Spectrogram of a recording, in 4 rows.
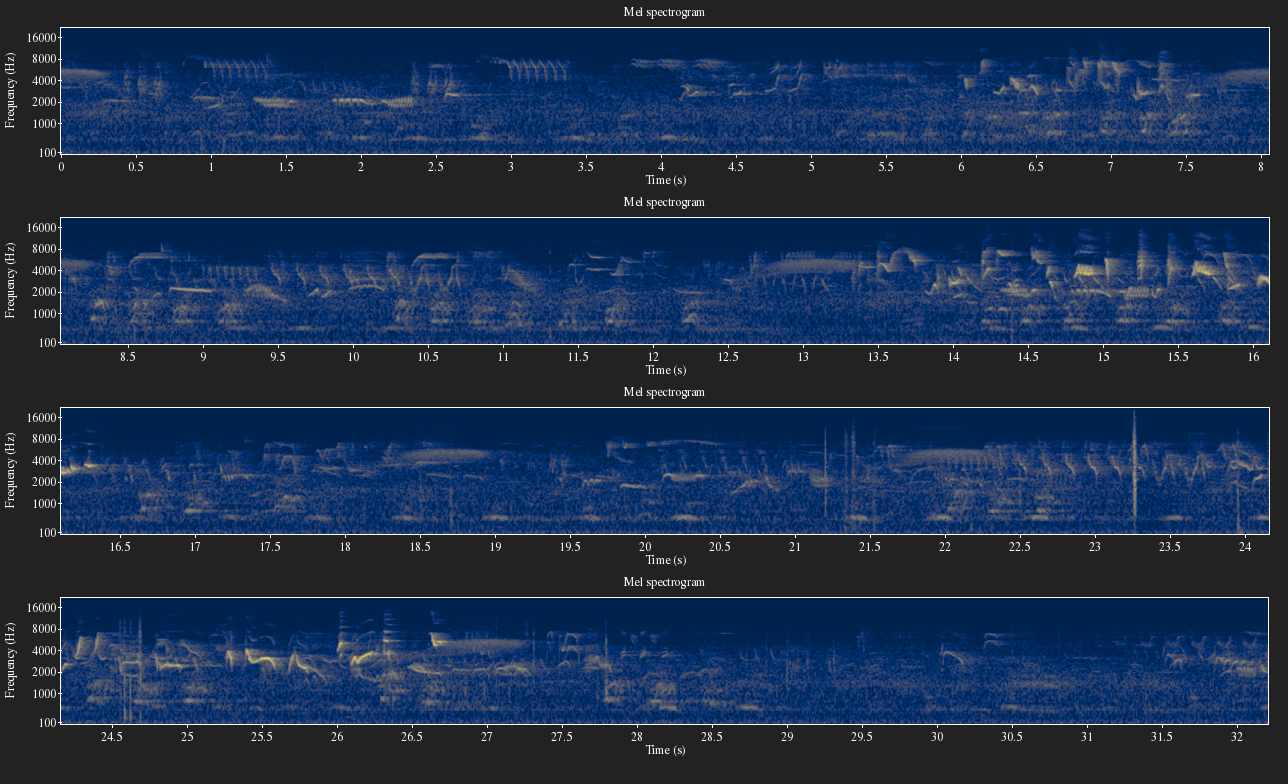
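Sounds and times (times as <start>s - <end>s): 
Eurasian blackcap song: 0.0s - 32.1s.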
